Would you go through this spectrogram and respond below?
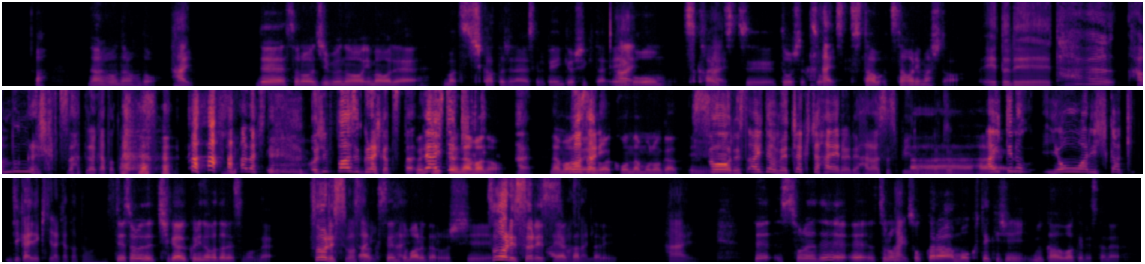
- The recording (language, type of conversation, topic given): Japanese, podcast, 好奇心に導かれて訪れた場所について、どんな体験をしましたか？
- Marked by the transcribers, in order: laughing while speaking: "はい"; laughing while speaking: "ぐらいしか伝わってなかったとむす"; laugh; "ものか" said as "ものが"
